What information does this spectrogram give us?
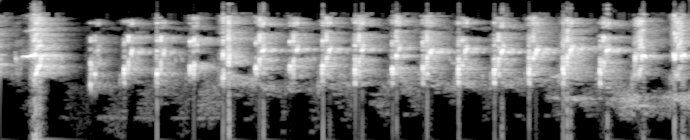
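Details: Long-tailed shrike lure call used to attract other shrikes: a series of harsh, high, clipped double notes repeated about four times per second, loud and clear with no other sounds.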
